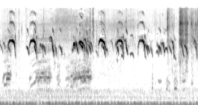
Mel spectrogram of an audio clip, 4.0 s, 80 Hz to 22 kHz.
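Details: Black Araucana chickens from the 2020 season flock, many birds calling at once in quick, high, curved peeps, about two or three a second, with some lower clucking and a constant low hum beneath.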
